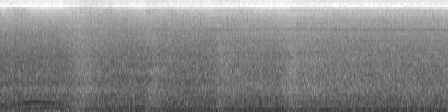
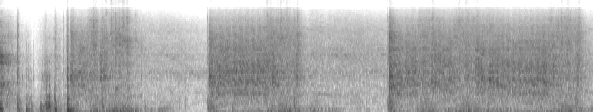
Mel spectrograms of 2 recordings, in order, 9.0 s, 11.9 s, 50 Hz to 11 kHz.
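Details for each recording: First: Toyota 4Runner 3.0 V6 after head gaskets, valve adjustment and timing belt, timing not yet properly set. Steady, even running with no stumble amid outdoor noise. It sounds like it's on all six, only slightly smoking for now: normal idle. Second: Toyota 4Runner 3.0 V6 during head gasket and timing belt work. It cranks and catches, then revs in lazy, uneven surges with a flat, choked note. Ignition timing is too retarded, out of advance, and the distributor is being adjusted (possibly a tooth off).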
